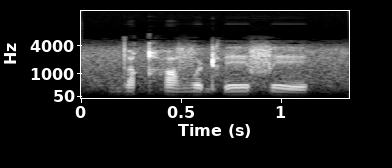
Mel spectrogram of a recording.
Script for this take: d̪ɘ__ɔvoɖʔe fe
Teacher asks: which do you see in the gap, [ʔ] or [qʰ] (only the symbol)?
qʰ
